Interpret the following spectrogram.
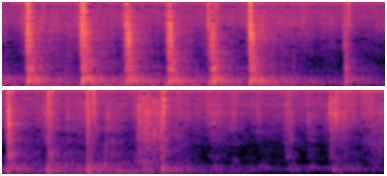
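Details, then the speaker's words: Nissan Maxima rear suspension rattling over small bumps: run of sharp metallic clacks, about three a second and fading, from a brake pad loose in its caliper bracket; loose brake pad rattle. "безг этот идет от колодок вот сейчас я покажу как колодки у нас болтается"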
